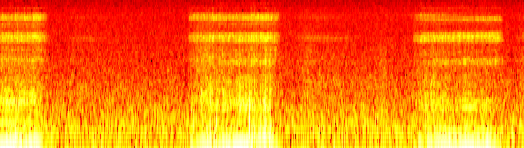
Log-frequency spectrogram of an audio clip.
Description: - Cousins Snoring -_-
